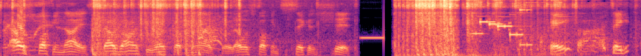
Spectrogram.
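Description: A man's voice: mid-range voice, lively intonation, moderate pace, pauses often. Foul-mouthed young man raging at a game. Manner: profane, hot-tempered trash talk, bursts of yelling. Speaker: gamer commentating his own match. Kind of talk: live gameplay commentary. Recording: gameplay audio noise under the voice. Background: game sounds, gunfire and vehicles.

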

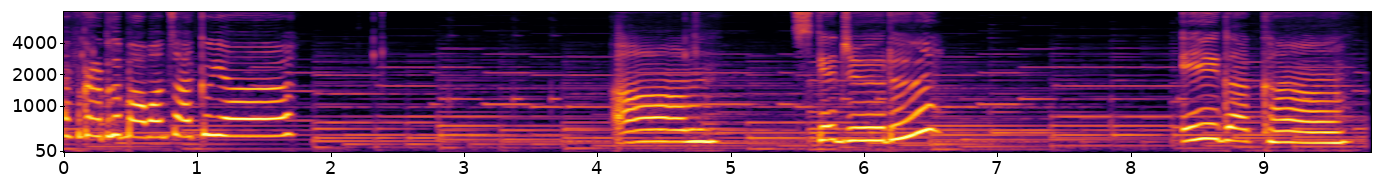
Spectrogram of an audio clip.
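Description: High-voiced woman giving casual game commentary. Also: drawn-out words, long pauses. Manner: chatty, crude and excitable, with playful swearing. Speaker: streamer playing a dating game. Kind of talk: casual let's-play commentary. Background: game music.

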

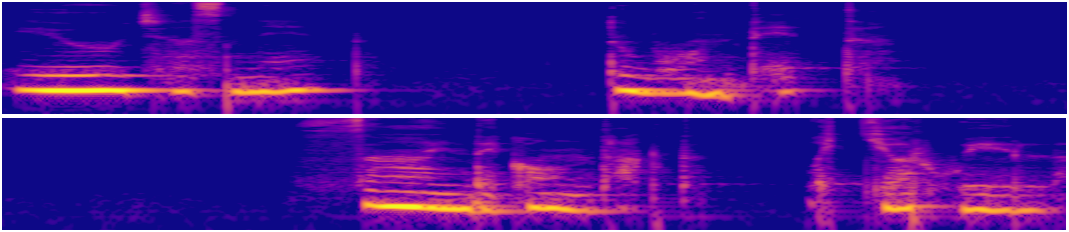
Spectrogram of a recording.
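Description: A woman acts out a seductive she-devil in a whispered role-play. The demonic whisper is very slow, soft and dark, low-pitched and breathy. She coaxes and teases like a temptress luring a human. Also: level tone. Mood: hypnotic coaxing.

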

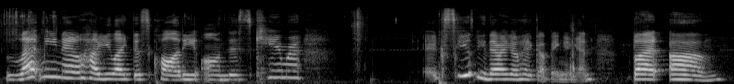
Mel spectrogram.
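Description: Teen girl vlogger, upbeat and rambling, slightly high, camcorder mic at home. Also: normal speed, a bit bright. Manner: chatty, upbeat, many fillers. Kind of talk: casual holiday haul vlog. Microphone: camcorder built-in mic.

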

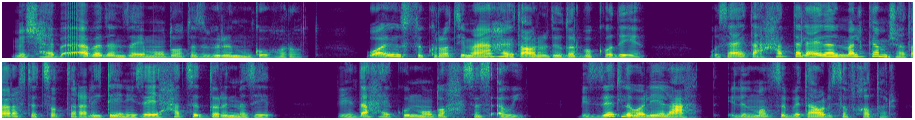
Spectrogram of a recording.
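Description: A woman with an Egyptian accent narrating a comic-story recap, with quick asides. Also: lowish voice. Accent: Egyptian Arabic. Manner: rapid, breathless storytelling with asides.

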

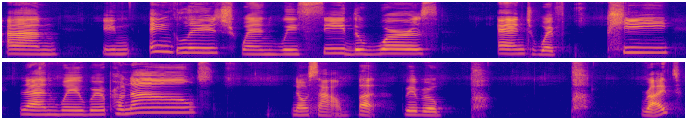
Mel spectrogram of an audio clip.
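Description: A woman's voice: on the high side, extremely slow. A woman teaching an online language lesson, patiently repeating sounds for practice. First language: Cantonese. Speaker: Cantonese teacher.

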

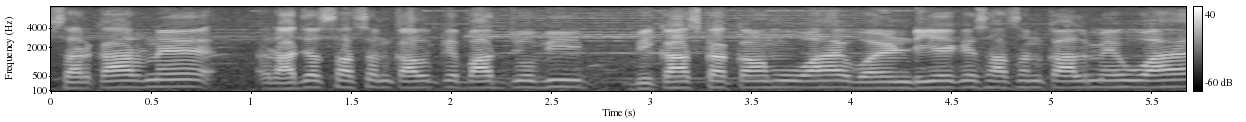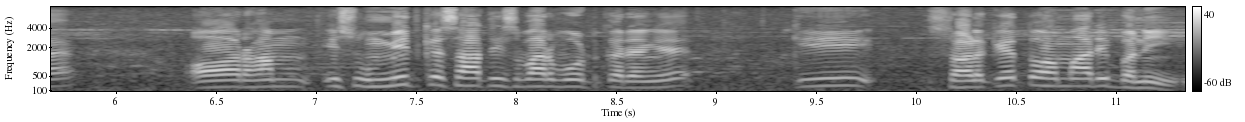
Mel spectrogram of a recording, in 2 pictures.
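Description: A man's voice: high voice, fairly even intonation, unhurried, fairly bright tone, a little hiss or hum. A man stopped on the street, confidently explaining his view point by point. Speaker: interviewed passerby.

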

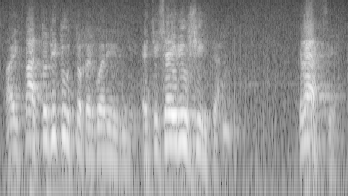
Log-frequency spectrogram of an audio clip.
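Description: Brief: a pleading, lovesick young man with a high-ish voice, from a 1940s film. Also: big pitch swings, fairly quick, darkish tone, muffled recording. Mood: defensive.

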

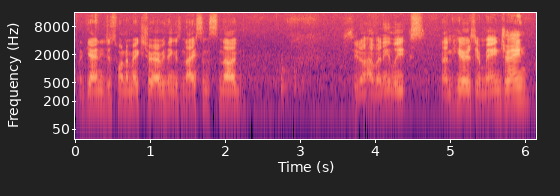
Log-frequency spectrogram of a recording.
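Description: A man's voice: fairly high pitch, flat delivery, fairly quick, noisy background. American male host, thirties, store tutorial, instructive and upbeat, lapel mic in a showroom. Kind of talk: product demonstration tutorial.

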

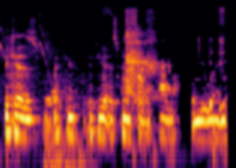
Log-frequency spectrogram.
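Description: A man's voice: lowish voice, level tone, brisk, slight background noise. A young man in a casual gaming voice chat, explaining things in a loose, laid-back way. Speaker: gamer.

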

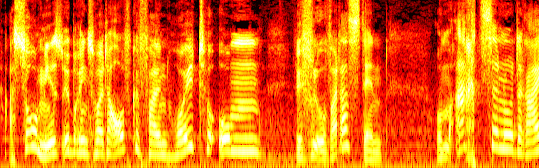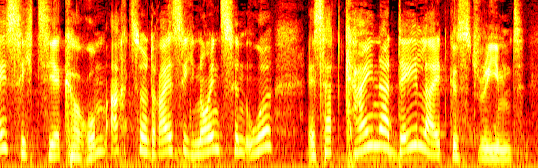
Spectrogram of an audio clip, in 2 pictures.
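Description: A man's voice: sing-song, normal speed, a little hiss or hum. A man streaming a horror game live, chatting with viewers and swearing in panic when attacked. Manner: panicked swearing, screaming in high pitch; whispers while sneaking. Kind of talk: live let's play commentary.

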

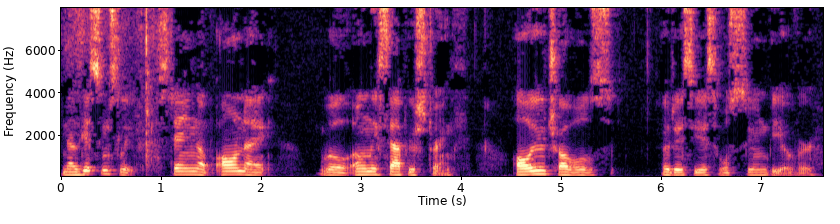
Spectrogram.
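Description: A man's voice: medium pitch, fairly even intonation, unhurried, dark tone. A man reading a commanding goddess. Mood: chiding.

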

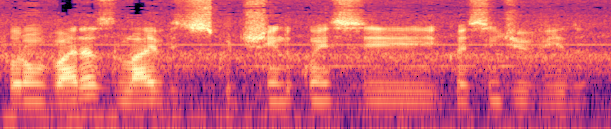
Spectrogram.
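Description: This young Brazilian man talks at medium pitch and normal speed against background noise, with a Brazilian Portuguese accent. Streaming a horror game, he chats casually with viewers, thanks followers, and lets out sudden excited yelps as live commentary.

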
